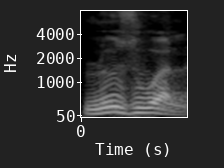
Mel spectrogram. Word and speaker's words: Lesoille: un drôle de parcours et qui s'appelle Lezoil. Je l'ai bien prononcé.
